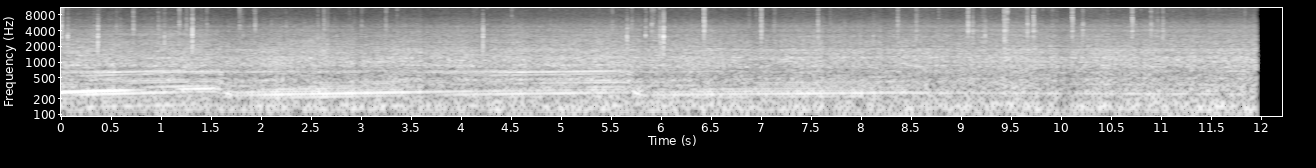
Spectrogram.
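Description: Volkswagen Passat B8 2.0 TDI biturbo four-cylinder diesel heard from inside the cabin under hard acceleration from about 80 to 140 km/h, over tyre and road noise. The engine note steps down briefly at two gear changes, about a second and a half in and about six seconds in.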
